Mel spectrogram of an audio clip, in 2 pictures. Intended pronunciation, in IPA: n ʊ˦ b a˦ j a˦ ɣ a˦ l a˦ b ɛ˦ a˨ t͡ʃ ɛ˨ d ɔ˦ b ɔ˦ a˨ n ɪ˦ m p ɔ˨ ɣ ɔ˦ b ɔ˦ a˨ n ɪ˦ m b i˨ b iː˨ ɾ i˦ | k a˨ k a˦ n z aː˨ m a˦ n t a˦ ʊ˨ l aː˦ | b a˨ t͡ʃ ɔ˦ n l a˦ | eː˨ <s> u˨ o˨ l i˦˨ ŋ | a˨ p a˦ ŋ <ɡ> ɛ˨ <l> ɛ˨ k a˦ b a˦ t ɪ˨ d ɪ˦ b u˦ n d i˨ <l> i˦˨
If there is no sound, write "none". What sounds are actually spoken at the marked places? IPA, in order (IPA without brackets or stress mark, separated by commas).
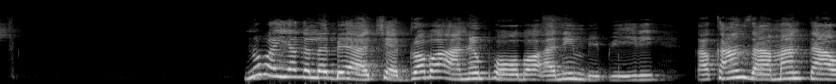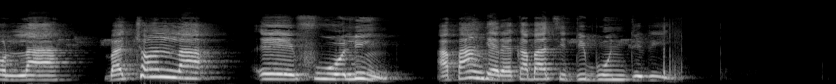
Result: f, ɡ, ɾ, ɾ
